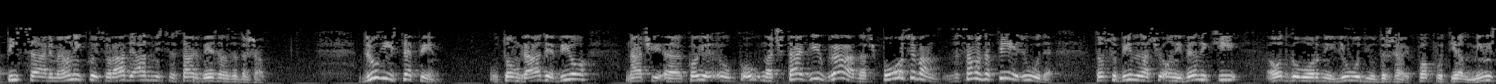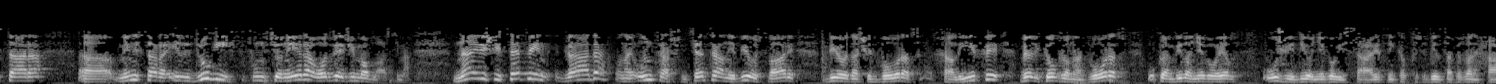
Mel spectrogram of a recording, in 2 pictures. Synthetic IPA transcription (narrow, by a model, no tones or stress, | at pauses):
pisaːɾimaio̞niːhko̞jiːsuɾaːd̪iliad̪minisnest̪ʋaːɾiʋe̞ːzaːnozad̪r̩ʒa̰ʋu | d̪ɾuɡiːst̪e̞pḛːn | ṵt̪o̞ːmɡɾaːd̪uje̞biːo̞ | znaːt͡ʃiʔko̞jijekznaːt͡ʃi̥ːt̪aːjd̪ioɡɾaːd̪zaːt͡ʃi̥po̞ːse̞banzasamo̞zat̪e̞ːʎuːd̪e̞̰ | t̪o̞ːsubiːliznaːt͡ʃiːo̞niʋe̞likʰi | o̞d̪ɡo̞ʋo̞ːɾniʎuːd̪iud̪r̩ʒaʋipo̞put̪jeliminist̪aːɾa | minist̪aːɾaːʔilid̪ɾuɡiːhfuŋk̚t̪sio̞neːɾaːuo̞d̪ɾeːd͡ʑeniːmo̞bla̰ːst̪ima̰naːjʋiʃiːst̪e̞peːnɡɾaːd̪ao̞naːjunut̪ɾaʃɲit̪e̞nt̪ɾaːlˠnijebio̞ust̪ʋaːɾibiːo̞znaːt͡ʃiːd̪ʋo̞ːɾat̪sxa̰liːfeʋe̞likio̞ɡɾoːmand̪ʋo̞ːɾat̪s | uko̞jembiːloɲe̞ɡo̞ʋjel | uʒjid̪io̞ɲe̞ɡo̞ʋiːhsaːʋjet̪niːkako̞jisubiːlit̪ako̞zʋaːnia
